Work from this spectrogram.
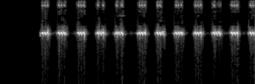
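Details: Cricket chirping, played to drive away rats: a clean, evenly repeated series of short high-pitched pulsed chirps, about four per second, with no other sounds.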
